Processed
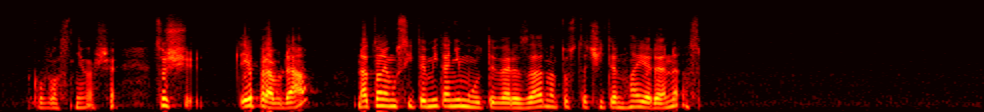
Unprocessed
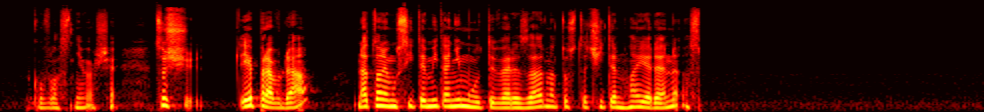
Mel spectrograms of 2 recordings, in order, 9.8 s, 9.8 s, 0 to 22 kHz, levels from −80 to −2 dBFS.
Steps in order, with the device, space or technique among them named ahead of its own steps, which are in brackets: tape answering machine (band-pass 320–3300 Hz; saturation -13.5 dBFS, distortion -15 dB; wow and flutter; white noise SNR 31 dB); trim -2 dB

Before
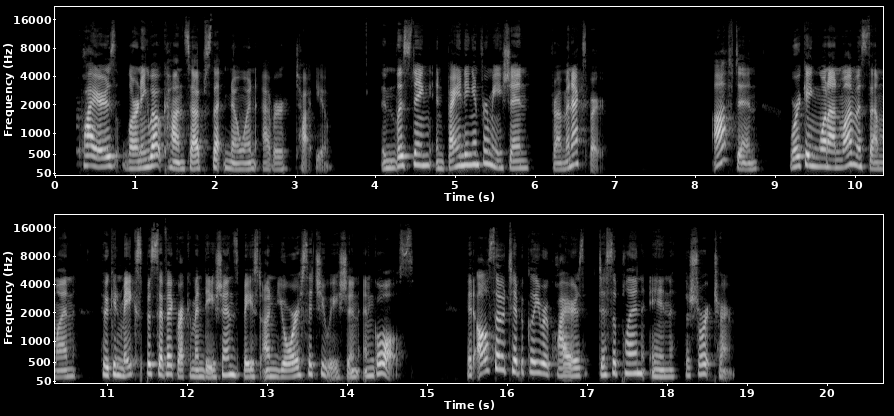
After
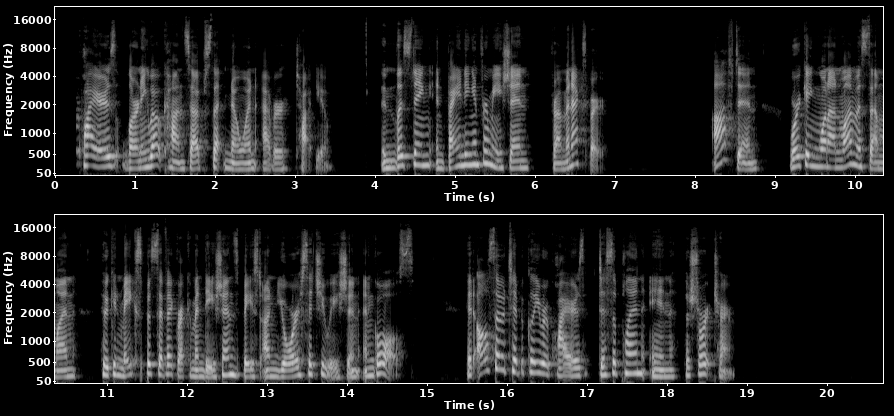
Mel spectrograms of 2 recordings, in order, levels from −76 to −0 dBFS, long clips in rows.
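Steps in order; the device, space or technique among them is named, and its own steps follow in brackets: drum-bus smash (transient shaper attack +7 dB, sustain +3 dB; compression, threshold -16 dBFS, peak gain reduction 11 dB; saturation -6 dBFS, distortion -24 dB)

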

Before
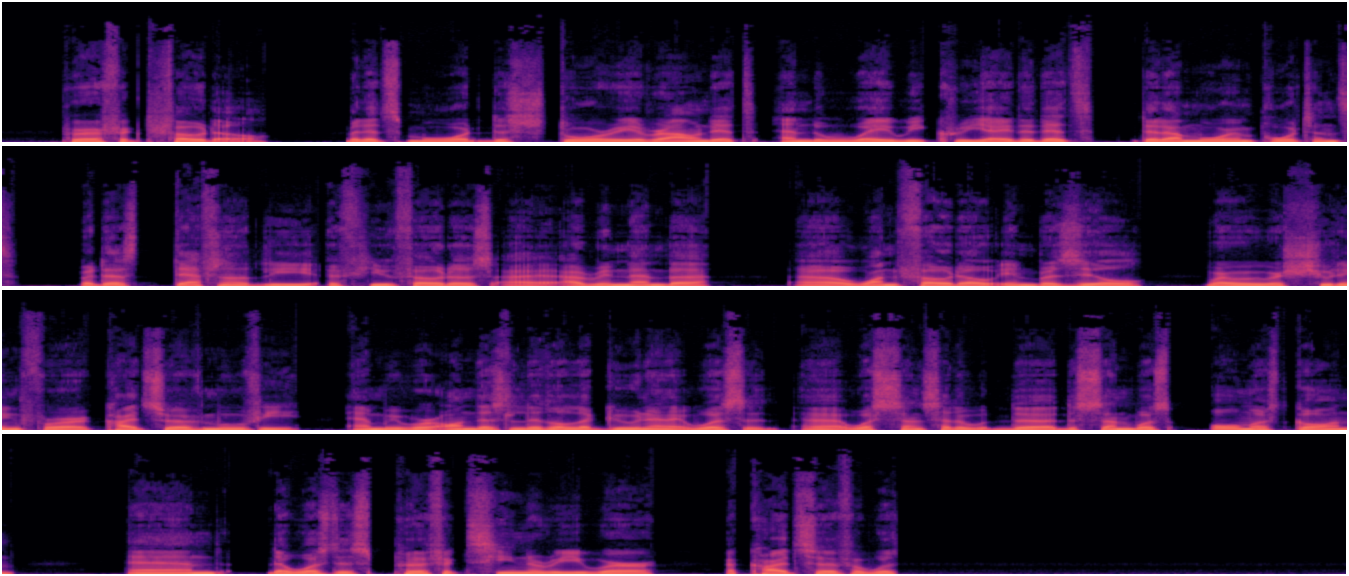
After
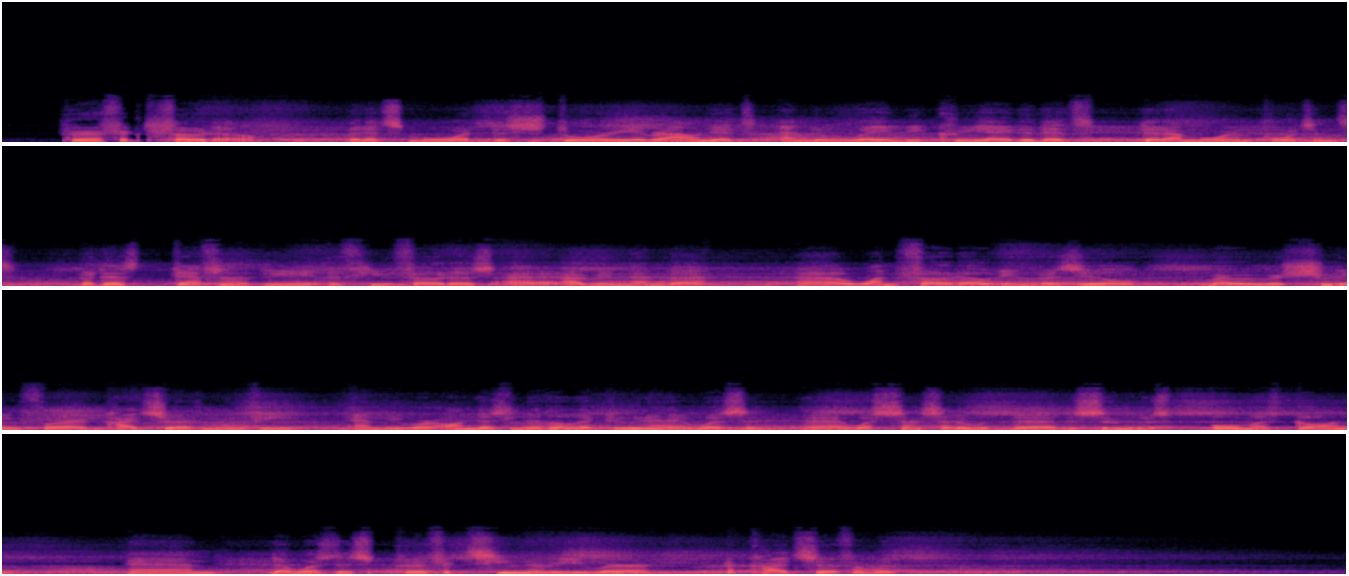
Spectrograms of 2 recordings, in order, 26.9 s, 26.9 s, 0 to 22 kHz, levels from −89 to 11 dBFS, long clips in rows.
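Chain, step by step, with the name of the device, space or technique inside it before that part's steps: hearing aid with frequency lowering (knee-point frequency compression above 1.2 kHz 1.5:1; compression 3:1, threshold -24 dBFS, peak gain reduction 7 dB; cabinet simulation 250–5300 Hz, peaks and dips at 280 Hz +8 dB, 410 Hz +7 dB, 1.6 kHz -3 dB, 2.8 kHz +8 dB, 4.3 kHz -9 dB); spectral replace 18.80–19.26 s, 460–1200 Hz; echo that smears into a reverb 559 ms, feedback 41%, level -9 dB

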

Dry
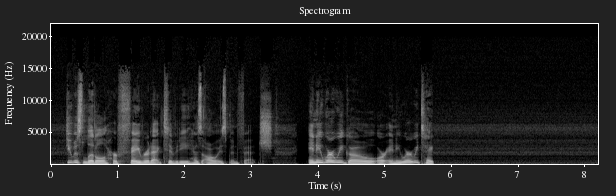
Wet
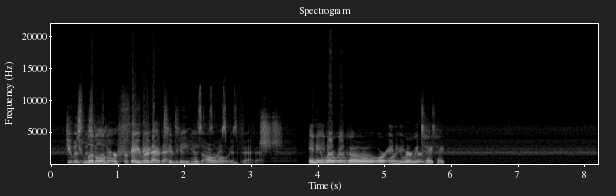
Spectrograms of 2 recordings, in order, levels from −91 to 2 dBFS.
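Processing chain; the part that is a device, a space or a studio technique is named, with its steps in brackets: megaphone (band-pass 490–3800 Hz; peaking EQ 1.9 kHz +7.5 dB 0.53 oct; hard clipper -20.5 dBFS, distortion -18 dB); 3.23–5.04 s: graphic EQ 500/2000/8000 Hz +6/-8/-8 dB; delay 165 ms -8 dB; trim -5 dB

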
